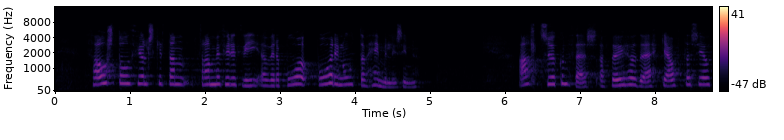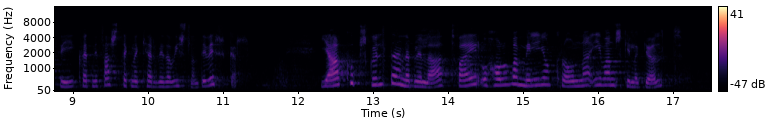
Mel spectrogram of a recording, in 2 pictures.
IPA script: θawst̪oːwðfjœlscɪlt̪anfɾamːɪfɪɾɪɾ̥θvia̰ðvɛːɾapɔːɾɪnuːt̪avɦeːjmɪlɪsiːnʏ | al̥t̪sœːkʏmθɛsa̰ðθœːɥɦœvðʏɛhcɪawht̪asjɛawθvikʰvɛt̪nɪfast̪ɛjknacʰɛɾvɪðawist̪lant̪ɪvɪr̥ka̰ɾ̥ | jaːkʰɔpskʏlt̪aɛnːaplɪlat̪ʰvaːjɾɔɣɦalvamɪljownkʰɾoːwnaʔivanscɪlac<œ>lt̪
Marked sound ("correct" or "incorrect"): correct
